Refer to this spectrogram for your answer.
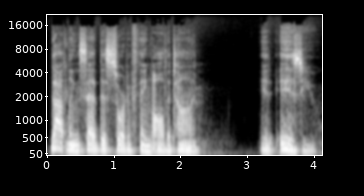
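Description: A woman reading an audiobook, voicing a wary male godling who speaks low and carefully. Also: fairly even intonation, unhurried, dark tone, no echo, clean studio sound. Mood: tense wary. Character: tense, wary male godling, grave and guarded.

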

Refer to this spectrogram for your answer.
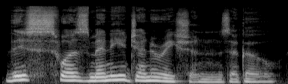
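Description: An ancient, snake-haired female creature speaks in a low, dark voice, slow and grave as she recalls the past, put on by a woman reading a storybook aloud. The sound is close and dry. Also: expressive, no echo. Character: ancient sorrowful female serpent-haired creature, the last of her kind.

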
